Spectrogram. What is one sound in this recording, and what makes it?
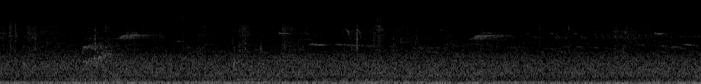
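Wild turkeys gobble and cluck nearby.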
